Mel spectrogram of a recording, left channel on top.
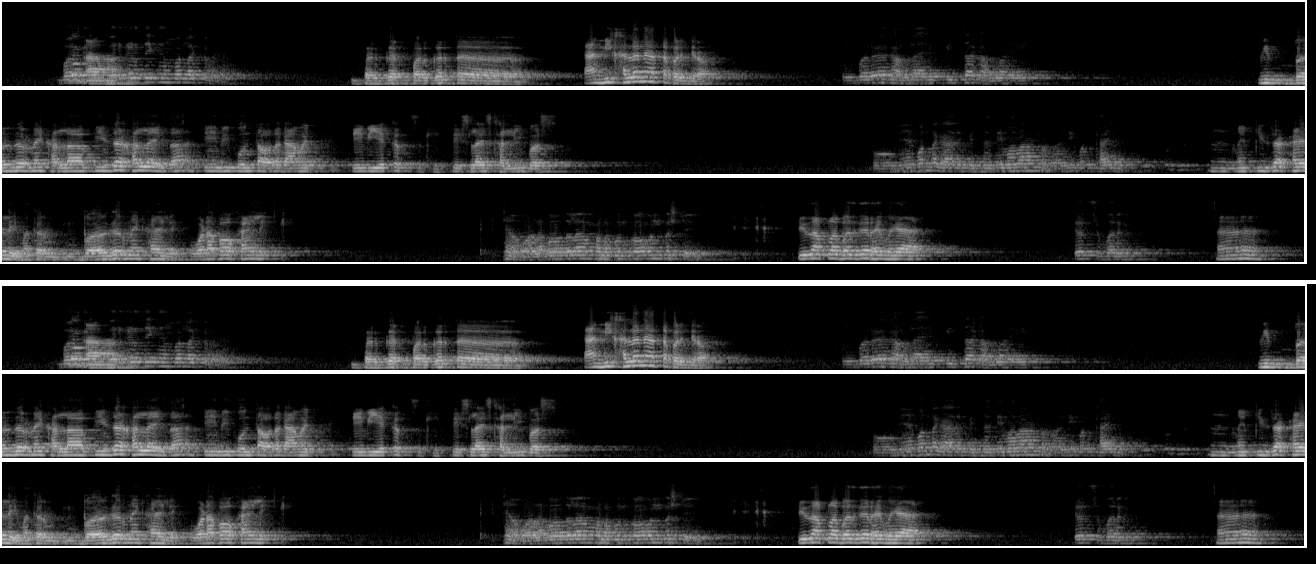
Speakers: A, on the left (about 80°); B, on the right (about 65°).
A: बर्गर
B: हा
A: बर्गर ते एक नंबर लागत बाया
B: बर्गर बर्गर तर काय मी खाल्लं नाही आतापर्यंत राह
A: म बर्गर खाल्ला आहे पिझ्झा खाल्ला आहे
B: मी बर्गर नाही खाल्ला पिझ्झा खाल्ला एकदा ते बी कोणता होता काय माहि ते बी एकच की स्लाइस खाल्ली बस
A: त मी कोणता कायला पिझ्झा ते मला आठवणार पण खायली
B: हम्म म पिझ्झा खाले मात्र बर्गर नाही खाले वडापाव खाले <inaudible>
A: वाडा पावतला आ मला पण कॉमन गष्ट आहे
B: तिच आपला बर्गर आहे भैया
A: तोच बर्गर
B: हा ह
